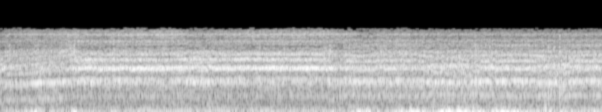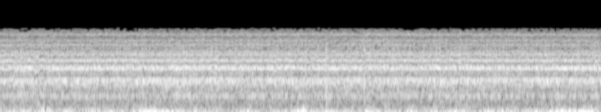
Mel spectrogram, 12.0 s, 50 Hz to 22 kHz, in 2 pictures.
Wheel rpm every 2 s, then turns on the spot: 140, 160, 160, 160, 160, 160.
none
